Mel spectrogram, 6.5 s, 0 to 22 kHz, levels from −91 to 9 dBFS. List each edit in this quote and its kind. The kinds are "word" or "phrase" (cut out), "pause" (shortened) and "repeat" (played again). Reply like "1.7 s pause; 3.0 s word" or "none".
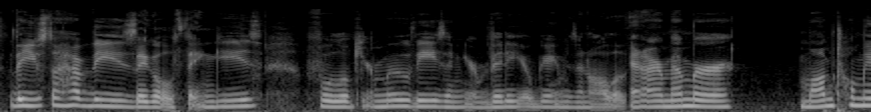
1.0 s word; 2.6 s word; 4.7 s word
